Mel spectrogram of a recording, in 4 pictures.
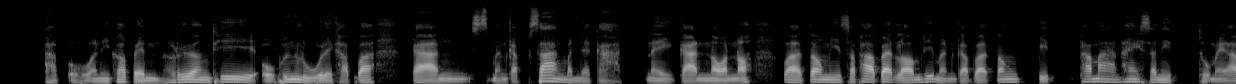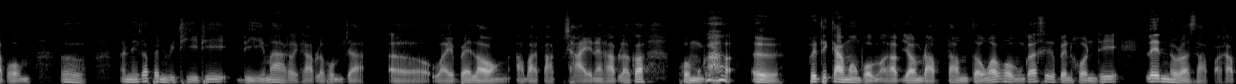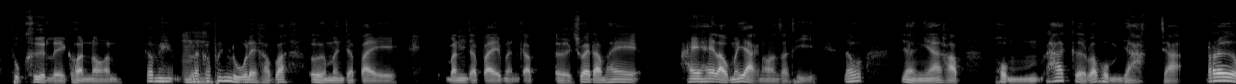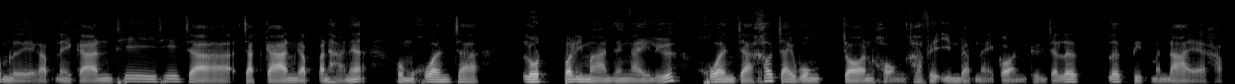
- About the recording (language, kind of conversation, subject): Thai, advice, คุณติดกาแฟและตื่นยากเมื่อขาดคาเฟอีน ควรปรับอย่างไร?
- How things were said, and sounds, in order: laughing while speaking: "ก็"; laughing while speaking: "ก่อน"; tapping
